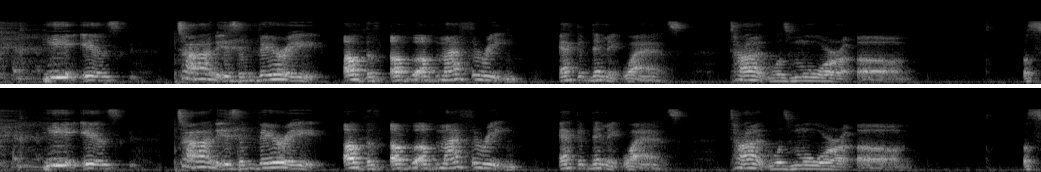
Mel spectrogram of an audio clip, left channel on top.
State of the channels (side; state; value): both; normal; correlation 0.43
